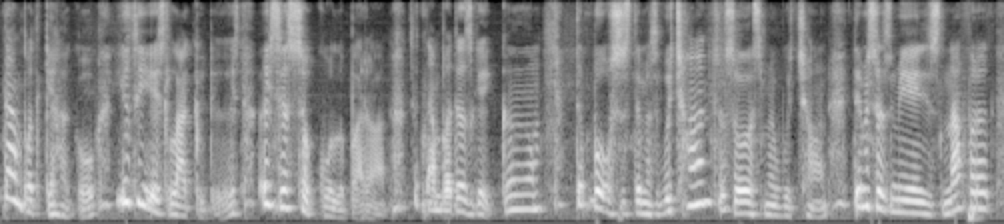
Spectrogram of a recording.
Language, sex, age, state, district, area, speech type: Kashmiri, male, 30-45, Jammu and Kashmir, Srinagar, urban, spontaneous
